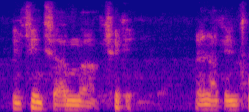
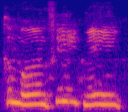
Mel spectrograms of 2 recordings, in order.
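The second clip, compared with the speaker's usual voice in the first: higher and slow, a light chicken voice; voicing the chicken; 11 semitones higher, 4 dB louder, slower than usual. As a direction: lightly speak for the begging chicken. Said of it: "He's saying".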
